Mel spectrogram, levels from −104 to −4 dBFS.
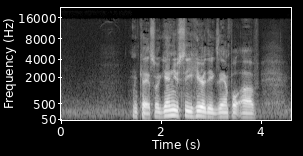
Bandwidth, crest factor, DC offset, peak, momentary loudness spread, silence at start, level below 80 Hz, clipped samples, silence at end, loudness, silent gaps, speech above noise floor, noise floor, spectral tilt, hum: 16 kHz; 18 dB; under 0.1%; 0 dBFS; 10 LU; 1.45 s; -66 dBFS; under 0.1%; 0.75 s; -16 LUFS; none; 36 dB; -51 dBFS; -6 dB/octave; none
